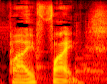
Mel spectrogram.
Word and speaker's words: Fifine: Tapi pronounce yang benar adalah Fifine.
